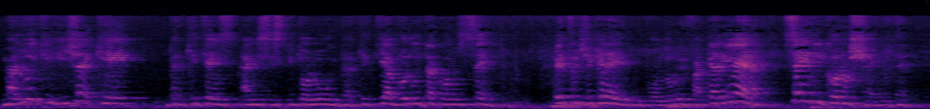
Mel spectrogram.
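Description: A man's voice: high-pitched, moderate pace, warm tone, lightly acted. An actor playing a resentful, cynical male colleague who sneers and insinuates insistently in a stage drama. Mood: insinuating. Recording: echoey, distant stage sound, faint noise.

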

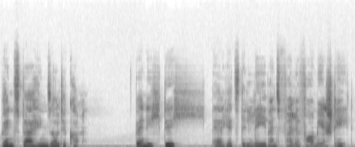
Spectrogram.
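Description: An actress playing a devoted, foreboding noblewoman with hushed, solemn delivery in 1950s radio drama style. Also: on the low side, level tone, takes it slowly, slightly rough. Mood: haunted. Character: fearful, devoted, foreboding noblewoman, resolute in dread. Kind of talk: 1950s German radio drama stage acting. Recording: noisy 1950s radio recording.

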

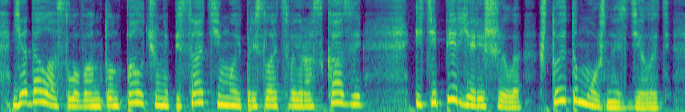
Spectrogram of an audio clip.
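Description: An actress playing an earnest, wounded woman writer, narrating her memoir for radio in an expressive, confiding, deliberate manner. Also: on the low side, breathy edge. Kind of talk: dramatized first-person literary narration for radio.

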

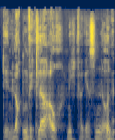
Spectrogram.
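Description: An actor playing a stern, impatient British police interrogator in a German radio crime play, with a commanding, sarcastic way of questioning. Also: male voice, lowish voice, big pitch swings, moderate pace, vocal fry, breathy edge, heavily acted. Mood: sarcastic disbelief.

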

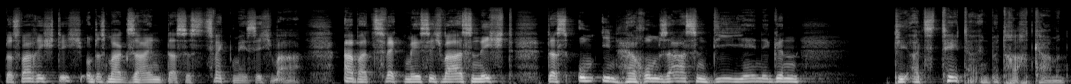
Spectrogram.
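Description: Casting: accusing 1920s defence lawyer, mid-pitched, measured and emphatic, rhetorical courtroom plea for radio documentary drama. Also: male voice, animated, a bit bright. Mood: insistent, reproachful. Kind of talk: dramatised courtroom closing speech.

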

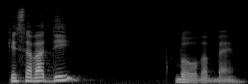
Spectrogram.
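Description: A man's voice: medium pitch, huge pitch swings, a little slow. A man playing a brash, weary female prostitute with a Roman accent, in a coarse, slangy comic monologue.

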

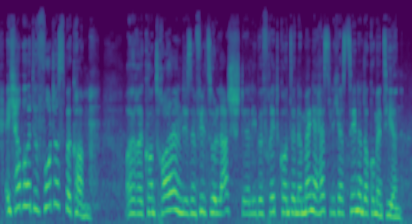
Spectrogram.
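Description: A woman's voice: a little high, expressive, a little fast, slight background noise, lightly acted. An actress in a German radio drama playing a cunning, vengeful woman who talks in a taunting, intimate, theatrical way. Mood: mocking. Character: vengeful cunning woman restorer, playful and obsessive.

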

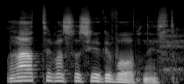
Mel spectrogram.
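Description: An elderly, dignified mother in a radio play, speaking to her grown son. Her intonation is very lively, swinging widely between phrases. She uses old-fashioned diction with halting, searching pauses. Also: deep voice, full character voice. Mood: wry, disapproving. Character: elderly, dignified, fond mother of a returning soldier. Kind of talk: German radio play acting.

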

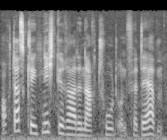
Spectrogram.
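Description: A woman's voice: on the low side, expressive, normal speed, fairly bright tone. A woman voicing a matter-of-fact news reporter, with faint background noise. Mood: dry. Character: dry, unimpressed female news reporter. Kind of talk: parody audio drama.

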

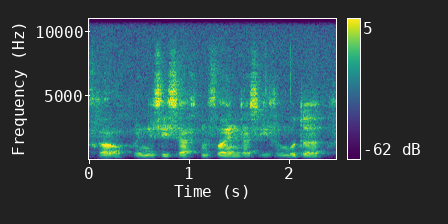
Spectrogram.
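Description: A man's voice: fairly low pitch, flat delivery, normal speed, roomy sound, a little hiss or hum, low-quality recording. A man formally questioning someone as a police interrogator, on an old 1960s tape.

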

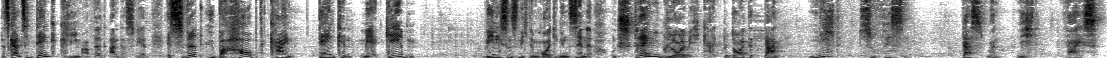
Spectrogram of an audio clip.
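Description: An actor playing a fanatical Party intellectual in a German radio drama, speaking in an emphatic, declamatory way. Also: male voice, on the high side, very animated, a little slow, slight background noise. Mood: zealous. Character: fanatical male Party intellectual predicting the death of thought.

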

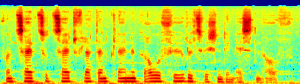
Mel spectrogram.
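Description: An actor playing a quiet man who narrates a radio play in a calm, lyrical way. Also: on the high side, measured pace, slightly rough. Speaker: secondary narrator.

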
